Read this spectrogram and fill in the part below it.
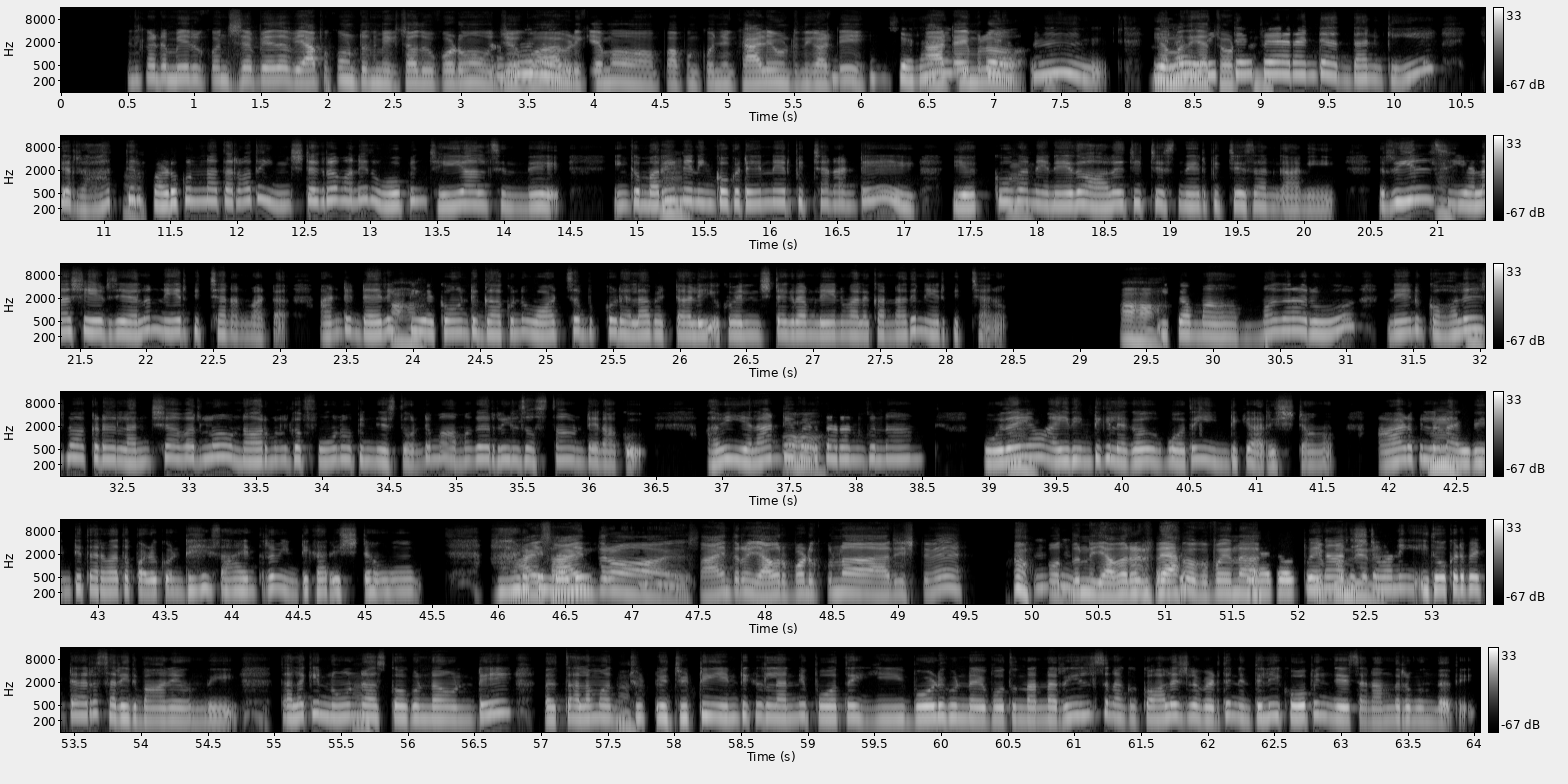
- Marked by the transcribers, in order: in English: "అడిక్ట్"; in English: "టైమ్‌లో"; in English: "అడిక్ట్"; in English: "ఇంస్టాగ్రామ్"; in English: "ఓపెన్"; in English: "రీల్స్"; in English: "షేర్"; in English: "డైరెక్ట్ అకౌంట్‌కి"; in English: "వాట్సాప్‌కి"; in English: "ఇంస్టాగ్రామ్"; other noise; in English: "కాలేజ్‌లో"; in English: "లంచ్ హవర్‌లో నార్మల్‌గా"; in English: "ఓపెన్"; in English: "రీల్స్"; chuckle; chuckle; tapping; laughing while speaking: "లేవకపోయినా"; in English: "రీల్స్"; in English: "కాలేజ్‌లో"; in English: "ఓపెన్"
- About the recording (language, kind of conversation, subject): Telugu, podcast, సోషల్ మీడియా మీ రోజువారీ జీవితాన్ని ఎలా మార్చింది?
